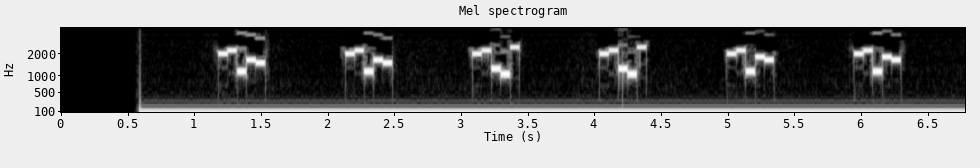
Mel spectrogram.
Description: Five-tone selective call (ZVEI), heard as quick runs of five tones, tones of about 80 ms. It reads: 89265 89265 89310 89276 89276
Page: feuerwehr-orlamuende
